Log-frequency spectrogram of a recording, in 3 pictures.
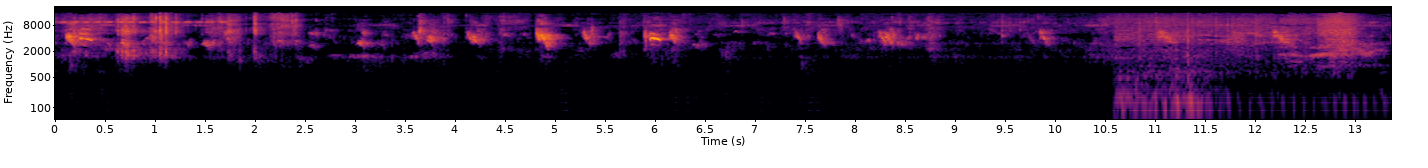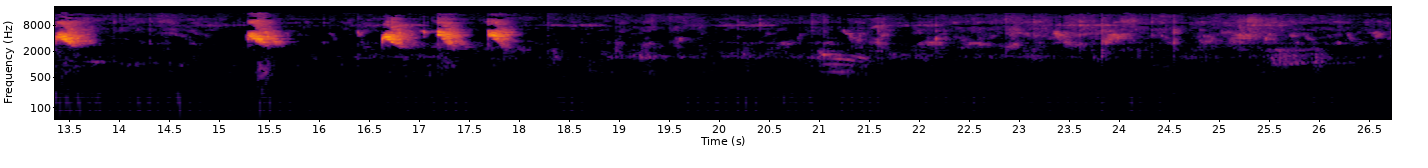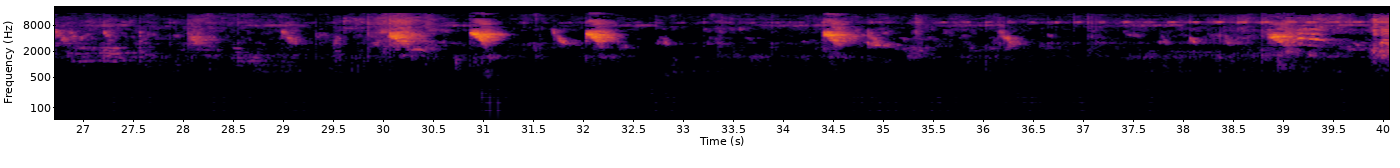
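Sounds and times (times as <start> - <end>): small bird chirping: 0.0 - 40.0.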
